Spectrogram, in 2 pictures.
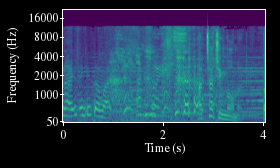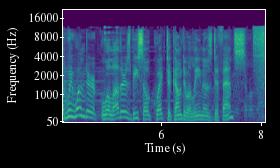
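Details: Adult male speaker; no speech disorder.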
